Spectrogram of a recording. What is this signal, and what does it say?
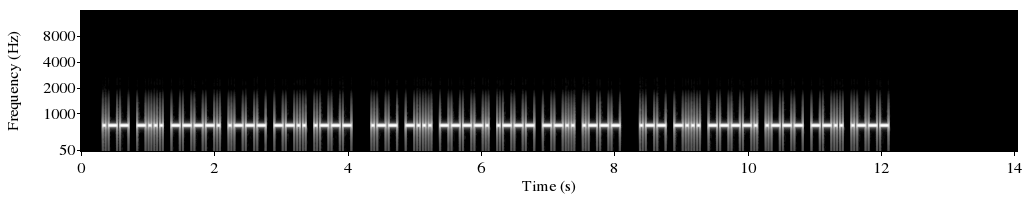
Morse code, heard as a keyed tone, about 28 wpm, 700 Hz. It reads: WB9JZJ WB9JZJ WB9JZJ
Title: USA Call Signs Repeated 3x 28wpm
